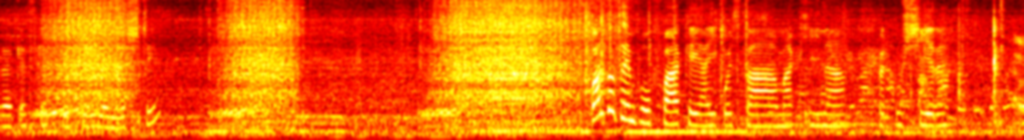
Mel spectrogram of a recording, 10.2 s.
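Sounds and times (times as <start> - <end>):
speech: 0.0 - 2.5, 5.9 - 10.2
sewing machine stitching fabric: 0.2 - 3.2, 4.2 - 6.5.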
